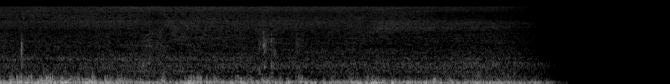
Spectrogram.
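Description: A lump of wet carbide fizzes and hisses softly.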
